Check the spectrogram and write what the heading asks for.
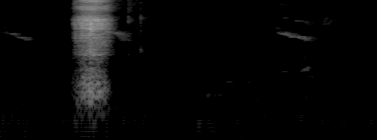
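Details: Deliberately triggered sneeze, provoked with an ear-cleaning stick in the nose during a sneezing challenge without a handkerchief: a quick breath in, then a single forceful sneeze in a quiet room.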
